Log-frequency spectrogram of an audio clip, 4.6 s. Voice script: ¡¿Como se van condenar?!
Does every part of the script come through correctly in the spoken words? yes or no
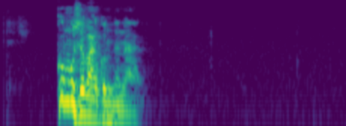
yes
